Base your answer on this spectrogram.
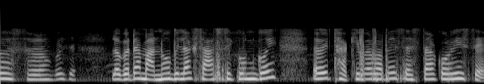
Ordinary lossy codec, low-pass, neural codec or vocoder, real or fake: none; 5.4 kHz; none; real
